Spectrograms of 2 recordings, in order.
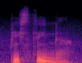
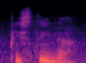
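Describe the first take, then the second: The two takes are said the same way.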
